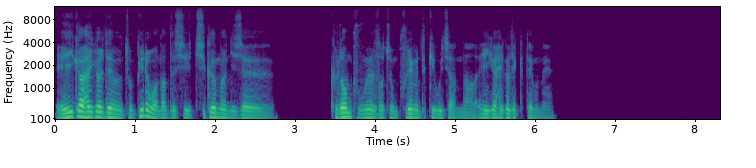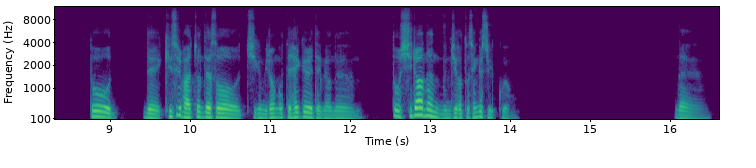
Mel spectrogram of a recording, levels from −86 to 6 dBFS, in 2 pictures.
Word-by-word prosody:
...에이가 150 +6 +5
해결되면 145 -6 +3
좀 115 0 -7
비를 180 +5 +2
원하듯이 115 -2 -4
지금은 130 -4 -1
이제 105 -2 -4 0.7
그런 140 +1 +4
부분에서 120 -2 -3
좀 110 0 -8
불행을 125 +1 -1
느끼고 115 +1 -5
있지 115 - -8
않나, 100 0 -8
에이가 120 -1 -1
해결됐기 120 0 -3
때문에. 95 -3 -9 2.5
또 155 -6 +3 0.4
네 125 -4 +1
기술이 165 - -1
발전돼서 135 -4 +4
지금 130 -3 -4
이런 130 +2 0
것들이 135 +1 -1
해결이 145 -1 +3
되면은 110 -2 -5 0.4
또 175 - +1
싫어하는 185 -2 +5
문제가 115 +2 -2
또 - - -6
생길 145 +2 -1
수 125 - -6
있고요. 105 -4 -11 1.9
네. 100 -4 -6
120 Hz, 305 characters per minute, -24 LUFS, 110-140 Hz, 2.5 s, 에이가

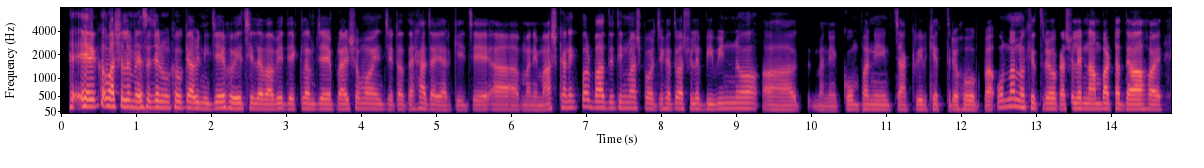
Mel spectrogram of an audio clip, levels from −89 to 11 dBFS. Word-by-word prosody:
এ - - +7 0.2
এরকম 205 +1 +7
আসলে 200 -1 +3
মেসেজের 180 +1 +4
মুখোমুখি 170 +1 0
আমি 160 - +2
নিজেই 165 +4 +2
হয়েছিলাম। 150 -1 +2
আমি 145 +3 -1
দেখলাম 145 +1 -2
যে 140 - +2
প্রায় 140 0 +1
সময় 145 -1 -2
যেটা 130 +2 -5
দেখা 150 +4 -1
যায় 125 -2 -1
আরকি 120 +1 -12 0.2
যে 125 -1 -4 0.2
আ - - 0 0.3
মানে 120 -1 -7
মাসখানেক 175 +4 -3
পর 200 - +1
বা 170 - +5
২ 165 0 -7
৩ 165 - -4
মাস 160 -1 -2
পর 145 -1 -1
যেহেতু 145 +2 -5
আসলে 145 0 -5
বিভিন্ন 145 +3 -4 0.5
আ - - -1 0.6
মানে 105 -1 -10 0.2
কোম্পানির 130 0 -4 0.2
চাকরির 125 +1 -4
ক্ষেত্রে 130 -1 -5
হোক 125 -1 0
বা 120 - +1
অন্যান্য 200 0 +1
ক্ষেত্রে 150 -2 -4
হোক 145 - 0
আসলে 150 +2 0
নাম্বারটা 145 +1 +2
দেওয়া 135 0 +8
হয়। 130 -1 +2
145 Hz, 180 wpm, -23 LUFS, 130-160 Hz, 0.6 s, দেওয়া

